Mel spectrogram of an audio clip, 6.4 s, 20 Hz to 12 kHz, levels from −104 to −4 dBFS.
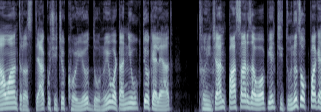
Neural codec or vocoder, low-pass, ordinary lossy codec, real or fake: none; none; none; real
